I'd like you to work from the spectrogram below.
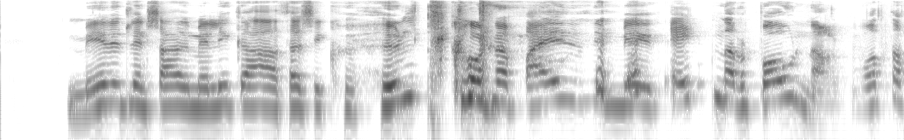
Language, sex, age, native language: Icelandic, female, 20-29, Icelandic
